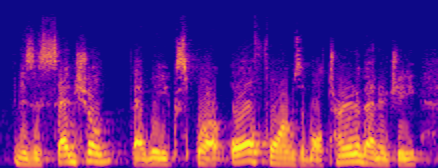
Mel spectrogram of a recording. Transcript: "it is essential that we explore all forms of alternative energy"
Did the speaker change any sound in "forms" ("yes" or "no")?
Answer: no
